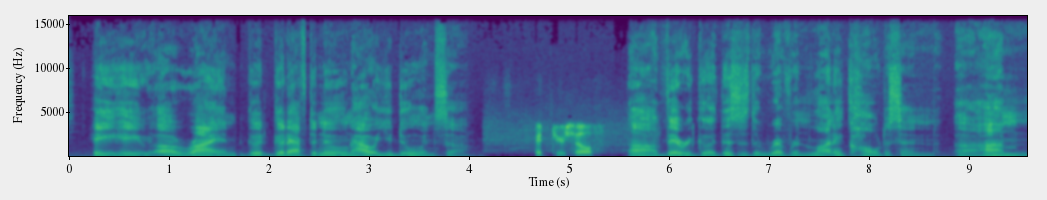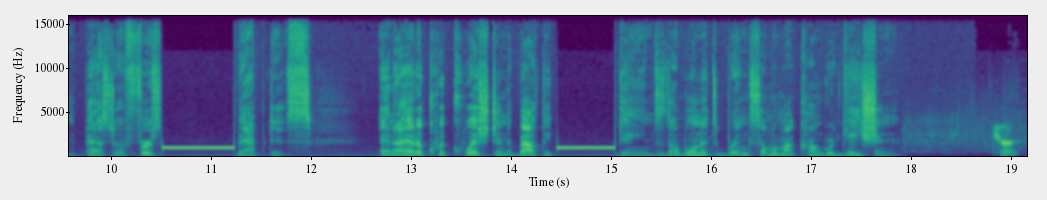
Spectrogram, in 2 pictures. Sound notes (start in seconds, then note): 10.5 beeping; 14.4 beeping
